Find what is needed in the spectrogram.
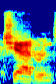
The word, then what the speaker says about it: Chadron: No, Shedron State. Indiana travels to Nebraska. – If you can't say it right, you don't get it. – Sorry, Chadron State.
